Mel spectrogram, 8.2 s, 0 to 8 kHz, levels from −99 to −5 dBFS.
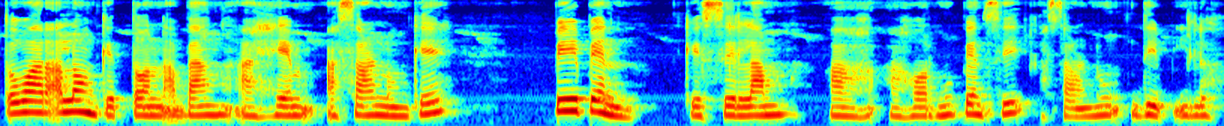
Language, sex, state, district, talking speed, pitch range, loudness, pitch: Karbi, female, Assam, Karbi Anglong, 125 wpm, 170-205 Hz, -18 LUFS, 175 Hz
